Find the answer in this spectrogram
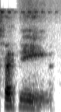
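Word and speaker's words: tahini: Levi says it's pronounced tahine.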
